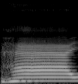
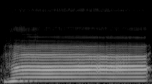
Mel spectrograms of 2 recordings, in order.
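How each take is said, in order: First: The vowel is kept short. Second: The vowel is drawn out long. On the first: The speaker calls it right. "দেখেন কতটুকু টানছি" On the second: The speaker calls it wrong. "এভাবে বলছি না কিন্তু"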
